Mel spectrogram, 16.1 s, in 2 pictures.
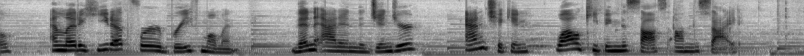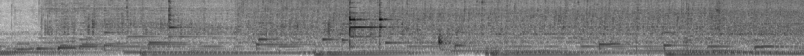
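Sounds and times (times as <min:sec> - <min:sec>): chicken sizzling in hot oil: 0:07.6 - 0:16.0
metal utensil clinking on wok: 0:09.7 - 0:10.0, 0:11.5 - 0:12.6.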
